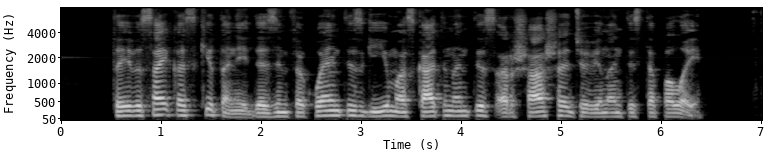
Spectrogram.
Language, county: Lithuanian, Panevėžys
